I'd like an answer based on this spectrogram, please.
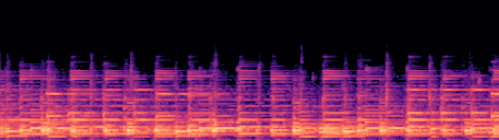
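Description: Instrumental background music: plucked guitar notes over a steady rhythm.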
